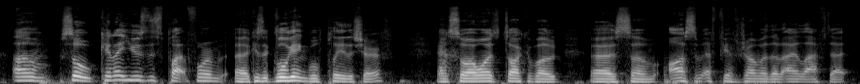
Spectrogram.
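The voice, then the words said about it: Strained, failing hoarse voice. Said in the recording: “my voice is dying because I can't drink water”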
